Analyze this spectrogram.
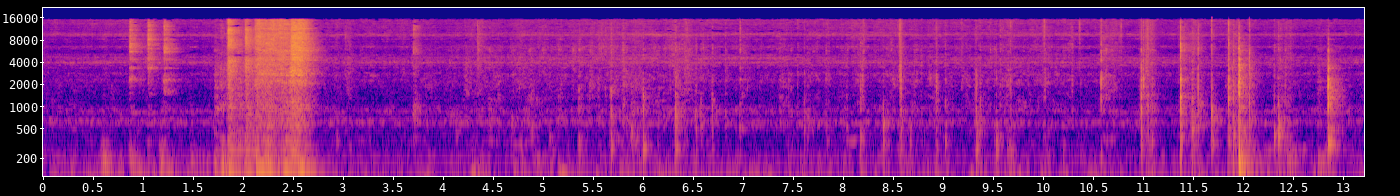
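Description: Butter melting in a saucepan over the heat, sizzling with scattered pops and crackles that grow more frequent near the end. A louder rushing noise lasts under a second about two seconds in.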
